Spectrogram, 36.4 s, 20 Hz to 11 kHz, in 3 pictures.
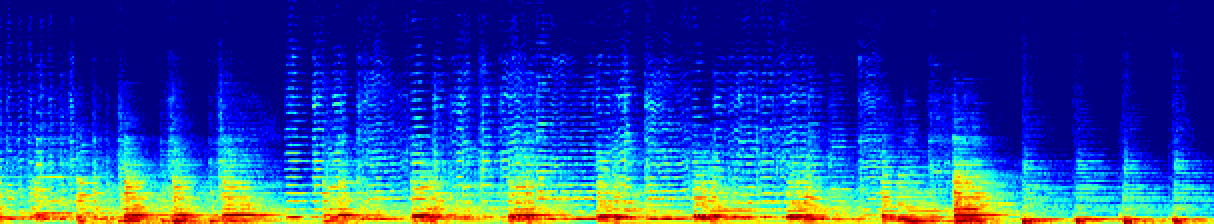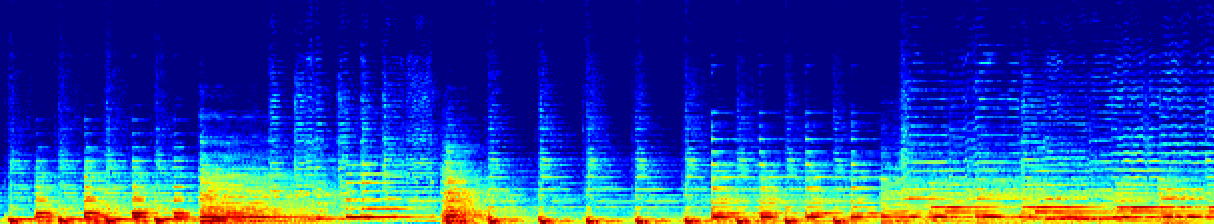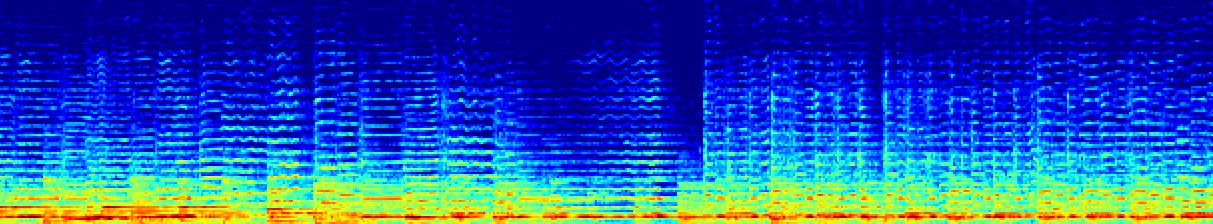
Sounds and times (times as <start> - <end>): Cello: 0.0 - 36.4
Double bass: 9.4 - 15.4.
